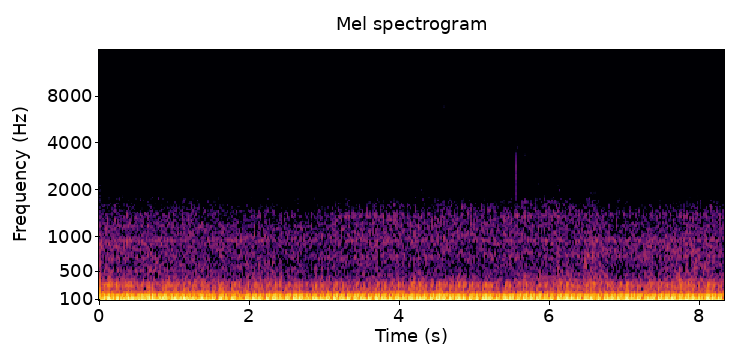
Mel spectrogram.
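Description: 2006 Ducati Monster 620's air-cooled L-twin engine running at low speed in slow traffic, a steady low rumble with a lumpy beat.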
